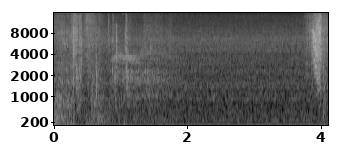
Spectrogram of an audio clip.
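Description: Sheets of paper being handled and slid across the table: soft rustles in the first second, then a short bright swish of paper near the end, over a low steady hum.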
